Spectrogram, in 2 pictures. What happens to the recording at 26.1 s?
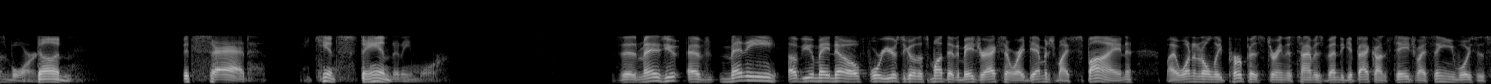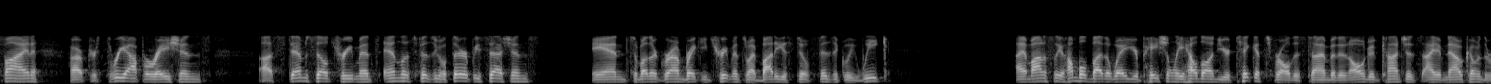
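Nothing goes wrong at 26.1 s; the speech carries on intact through the telephone band of the G.711 line, with no dropout, click or distortion at that point.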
